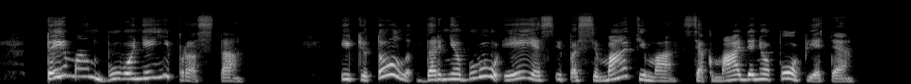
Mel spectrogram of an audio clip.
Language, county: Lithuanian, Panevėžys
